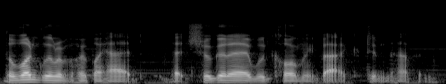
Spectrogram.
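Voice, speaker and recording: With a low, creaky, slightly mellow voice held at a steady tone, a man reads a visual novel aloud at a moderate pace for gameplay commentary. He stumbles and slips in offhand asides, and the dull lo-fi recording includes background game music.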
